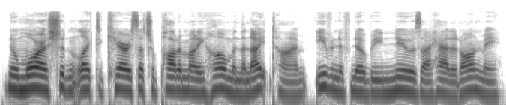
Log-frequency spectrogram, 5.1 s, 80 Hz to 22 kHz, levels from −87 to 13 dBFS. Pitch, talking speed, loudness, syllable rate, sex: 165 Hz, 320 wpm, -19 LUFS, 6.5 syllables/s, female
